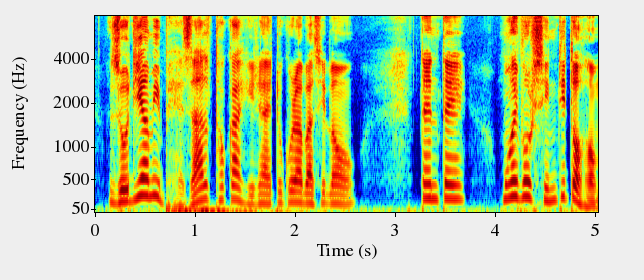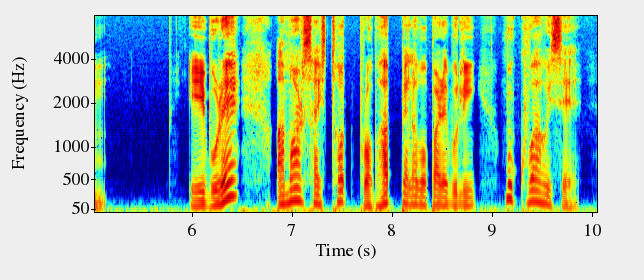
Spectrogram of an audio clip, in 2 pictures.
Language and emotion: Assamese, fearful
